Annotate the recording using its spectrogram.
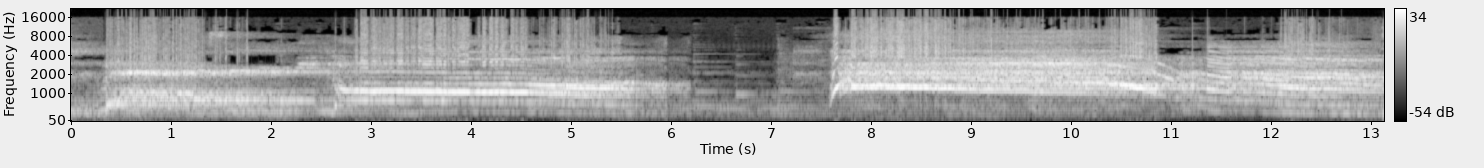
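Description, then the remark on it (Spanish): A long, anguished scream rises and wavers for several seconds, breaks briefly, then returns even louder and more strained before trailing into sobbing wails. Loud, with no other sounds. “Mirando en dirección a su humilde casa, recordó todo lo que había pasado y lanzó un desgarrador grito.”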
